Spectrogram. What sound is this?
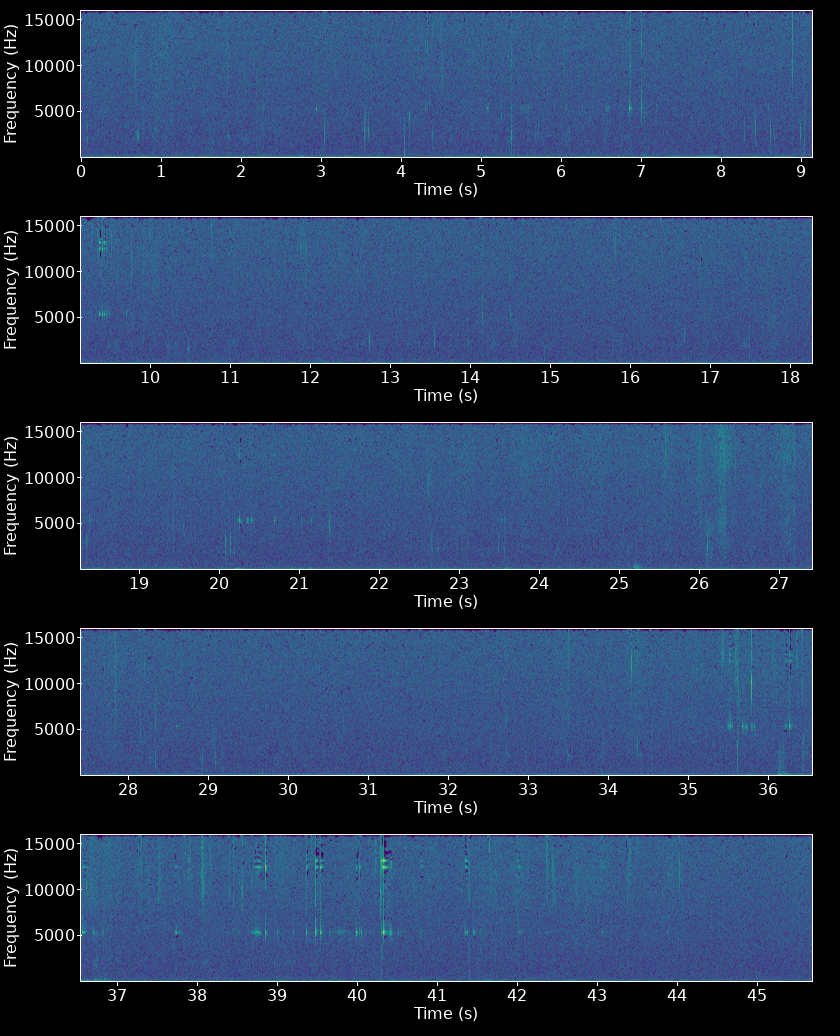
Cat liking herself
When you are a cat any time can be bath time and any room can be a bathroom, since you always carry your own personal hygiene kit containing an always-wet bath sponge (which also functions as a tongue).
bath, cat, lick, licking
